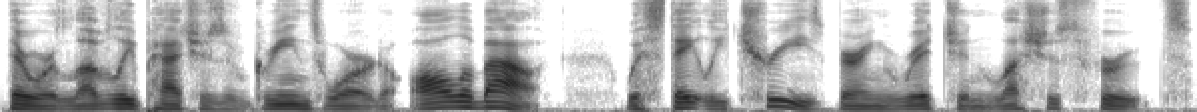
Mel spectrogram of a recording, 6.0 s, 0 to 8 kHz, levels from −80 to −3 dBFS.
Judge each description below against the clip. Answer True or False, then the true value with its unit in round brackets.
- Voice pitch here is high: False (100 Hz)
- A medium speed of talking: True (160 wpm)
